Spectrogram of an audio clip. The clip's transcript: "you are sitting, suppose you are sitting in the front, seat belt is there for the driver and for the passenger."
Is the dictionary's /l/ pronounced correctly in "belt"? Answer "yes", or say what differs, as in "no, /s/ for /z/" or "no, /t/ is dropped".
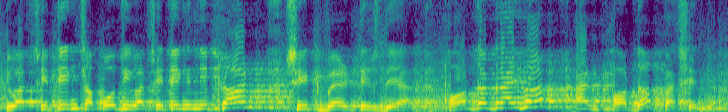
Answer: yes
